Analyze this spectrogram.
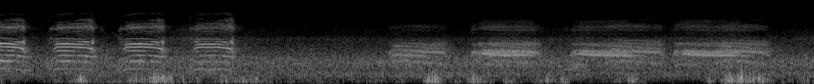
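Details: Carrion Crow (Corvus corone) in Portugal, its call higher-pitched than the raven's, gives hoarse, rasping caws: four quick ones, then four longer, flatter drawn-out caws at roughly one per second.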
